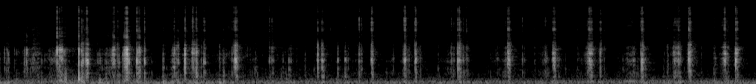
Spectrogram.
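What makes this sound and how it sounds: A small, solid orange foam stress ball shaped like a mini basketball, with a pebbled texture, is scratched with short fingernails while held in both hands. Quick, dry scratchy strokes come in an irregular patter, each a brief bright burst that dies away almost at once over a faint low rumble.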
